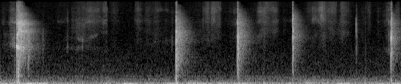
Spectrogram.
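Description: About six sharp, crisp pops in four seconds, typical of harmless joint cracking.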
